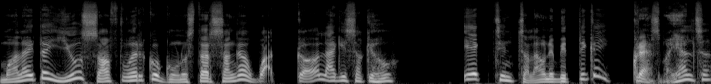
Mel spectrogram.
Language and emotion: Nepali, disgusted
